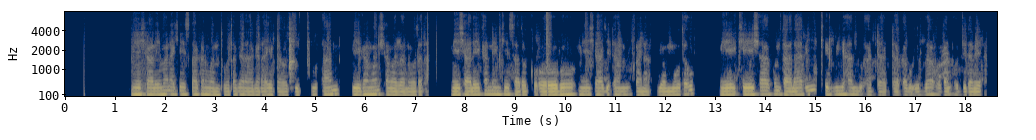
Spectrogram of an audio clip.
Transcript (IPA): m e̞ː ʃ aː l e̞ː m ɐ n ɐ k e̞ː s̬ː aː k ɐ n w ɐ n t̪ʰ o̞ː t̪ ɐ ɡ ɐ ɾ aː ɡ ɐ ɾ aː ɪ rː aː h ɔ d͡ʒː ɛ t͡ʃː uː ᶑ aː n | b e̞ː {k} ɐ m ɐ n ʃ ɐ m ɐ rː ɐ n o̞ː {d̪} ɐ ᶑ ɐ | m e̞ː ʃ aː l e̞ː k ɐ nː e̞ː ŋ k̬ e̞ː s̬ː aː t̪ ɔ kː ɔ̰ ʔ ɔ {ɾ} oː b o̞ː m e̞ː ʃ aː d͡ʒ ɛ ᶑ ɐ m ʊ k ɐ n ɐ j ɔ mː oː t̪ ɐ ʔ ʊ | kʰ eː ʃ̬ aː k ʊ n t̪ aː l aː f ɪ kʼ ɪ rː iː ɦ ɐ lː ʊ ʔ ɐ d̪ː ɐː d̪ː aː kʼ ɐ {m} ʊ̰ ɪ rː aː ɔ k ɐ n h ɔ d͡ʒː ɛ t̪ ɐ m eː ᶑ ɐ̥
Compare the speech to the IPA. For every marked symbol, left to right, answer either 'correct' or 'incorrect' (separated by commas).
correct, incorrect, correct, incorrect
